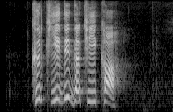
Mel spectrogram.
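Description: A woman speaks clearly into a microphone in short bursts.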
